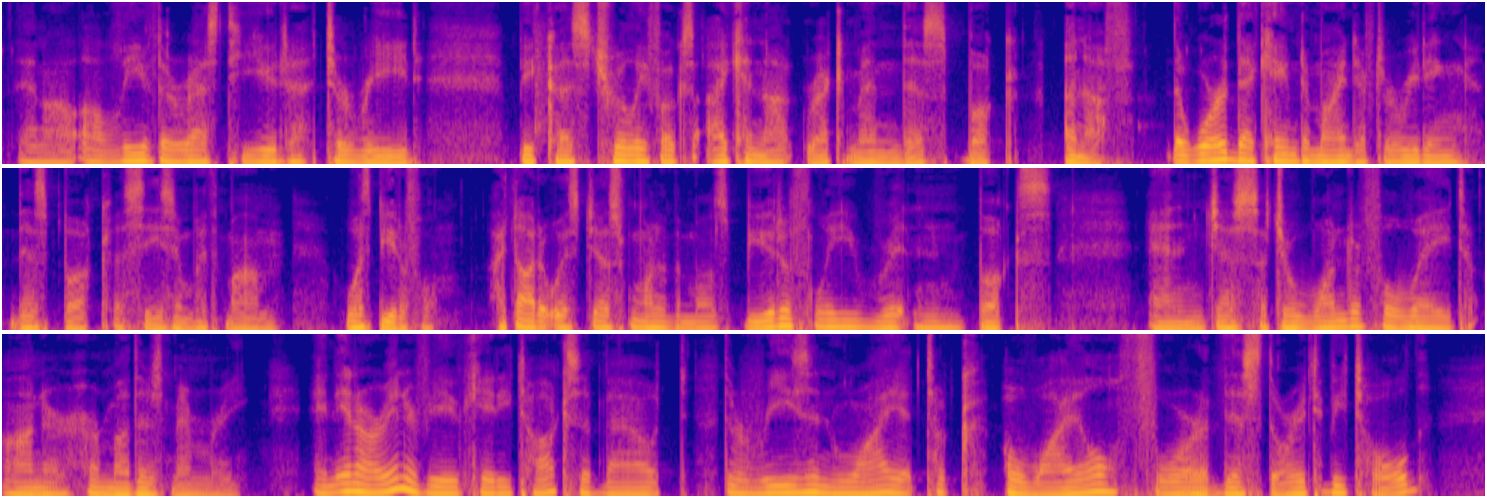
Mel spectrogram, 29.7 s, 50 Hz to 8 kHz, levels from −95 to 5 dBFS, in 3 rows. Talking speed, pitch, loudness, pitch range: 160 wpm, 110 Hz, -19 LUFS, 105-120 Hz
